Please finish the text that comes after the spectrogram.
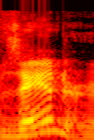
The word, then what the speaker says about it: Xander: it yeah Sean John I think there's a Z when you see Nexus Chinese and you see X I think it's pronounced Z alright so Joe that's just how good Xander safely it's a Z yeah alright so I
